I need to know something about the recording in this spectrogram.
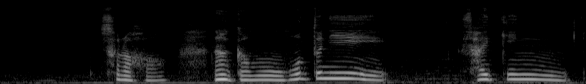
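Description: A young woman speaks close to a microphone in a bright, lively voice.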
